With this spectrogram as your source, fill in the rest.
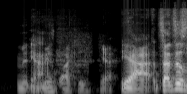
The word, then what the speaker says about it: Miyazaki: This movie, I don't want to butcher his name, but is it Miyazaki, or how do you pronounce his name? Miyazaki.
